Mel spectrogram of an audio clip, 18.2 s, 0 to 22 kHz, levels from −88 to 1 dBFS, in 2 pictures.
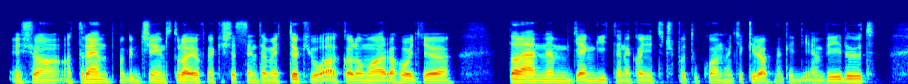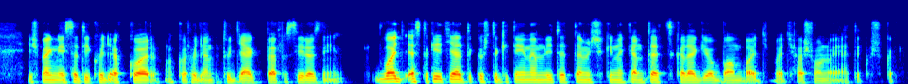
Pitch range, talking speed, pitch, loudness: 105-125 Hz, 180 wpm, 115 Hz, -26 LUFS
